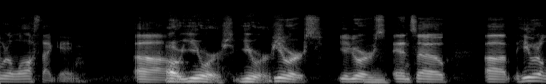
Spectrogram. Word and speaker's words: Ewers: I mean, Alabama last year was fortunate to have how do you say his last name, Irwin, get hurt, because if he hadn't, Alabama would have lost that game. Ewers.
